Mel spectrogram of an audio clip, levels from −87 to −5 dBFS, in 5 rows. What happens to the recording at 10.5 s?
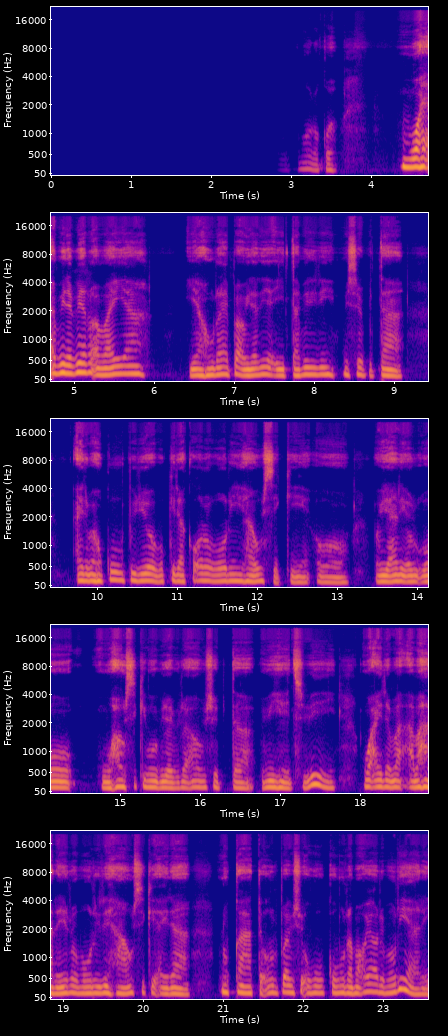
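At 10.5 s the speech carries on intact, with no dropout, click, level jump or other fault.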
